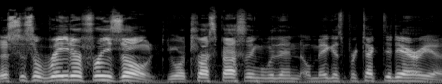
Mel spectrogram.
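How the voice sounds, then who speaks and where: In a booming, put-on character voice, a man talks at a moderate pace and a fairly high pitch. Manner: stern warning.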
